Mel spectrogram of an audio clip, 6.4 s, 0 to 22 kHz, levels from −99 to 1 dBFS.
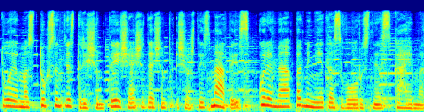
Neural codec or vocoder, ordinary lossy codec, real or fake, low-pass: none; AAC, 96 kbps; real; 14.4 kHz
